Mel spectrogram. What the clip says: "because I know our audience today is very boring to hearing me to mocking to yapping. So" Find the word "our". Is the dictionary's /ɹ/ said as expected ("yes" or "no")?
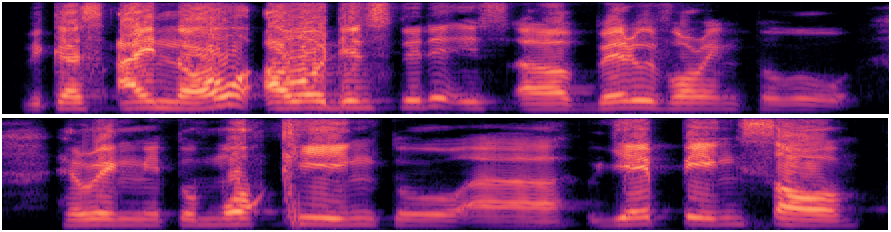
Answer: no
